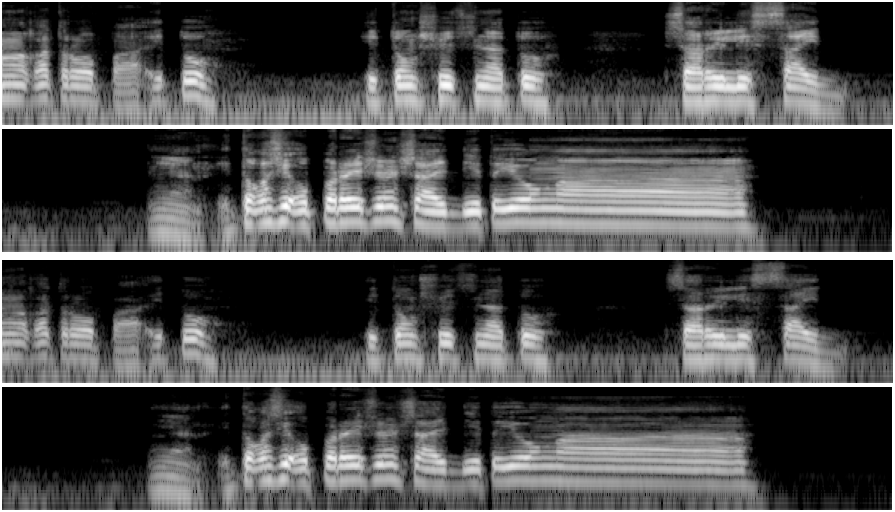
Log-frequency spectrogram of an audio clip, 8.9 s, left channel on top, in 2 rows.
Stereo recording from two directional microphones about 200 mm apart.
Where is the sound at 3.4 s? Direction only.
Centre (ahead or behind).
